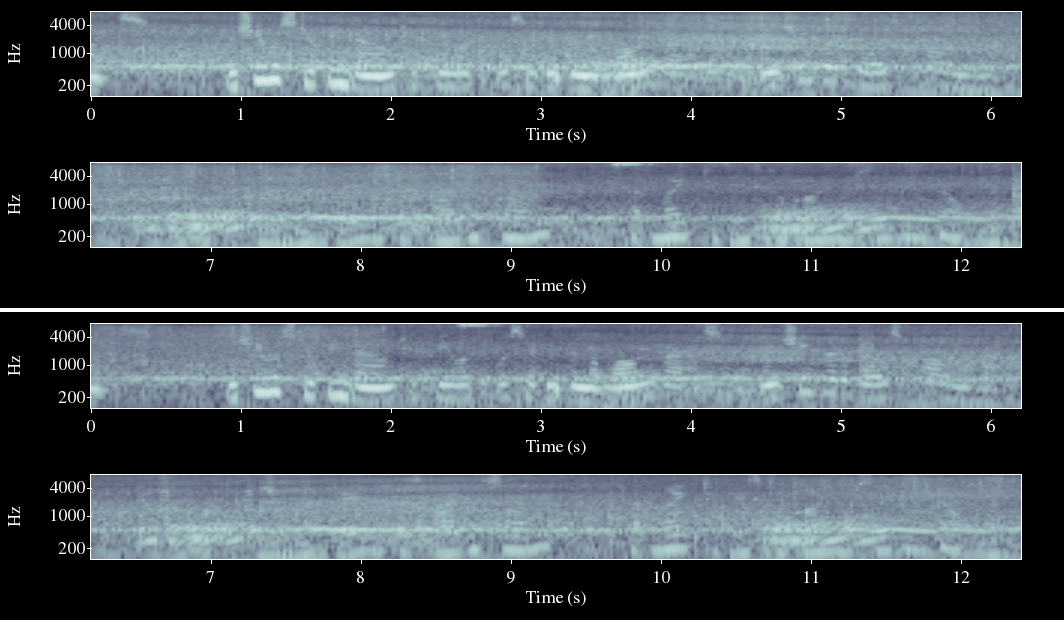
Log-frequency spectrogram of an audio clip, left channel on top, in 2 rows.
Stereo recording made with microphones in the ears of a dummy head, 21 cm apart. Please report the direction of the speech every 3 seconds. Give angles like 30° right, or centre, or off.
10° left, 20° right, 40° right, 40° right.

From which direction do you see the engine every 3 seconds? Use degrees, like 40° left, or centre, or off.
50° left, 30° left, 20° right, 50° right.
